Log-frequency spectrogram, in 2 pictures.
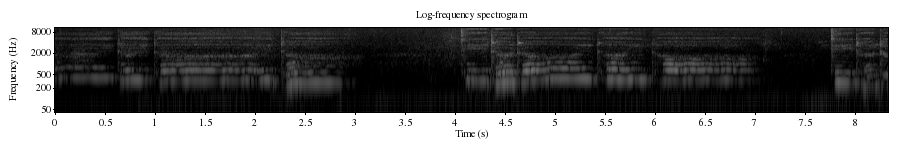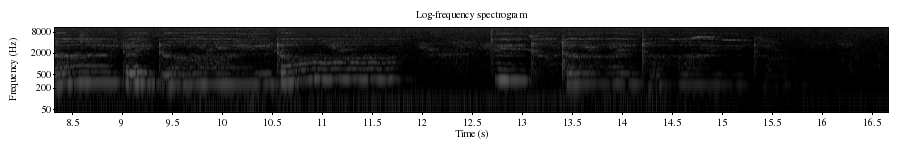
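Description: A woman humming a slow, wordless melody in phrases of long held notes with short pauses between them, over a steady low background hum.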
